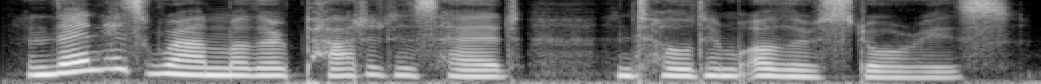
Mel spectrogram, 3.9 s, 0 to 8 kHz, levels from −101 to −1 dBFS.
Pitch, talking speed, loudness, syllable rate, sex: 220 Hz, 185 wpm, -17 LUFS, 5.1 syllables/s, female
